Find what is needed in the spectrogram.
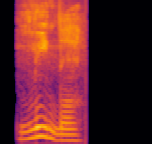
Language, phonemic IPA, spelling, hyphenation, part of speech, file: Greek, /ˈli.ne/, λύνε, λύ‧νε, verb, El-λύνε.ogg
- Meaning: second-person singular present active imperfective imperative of λύνω (lýno)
